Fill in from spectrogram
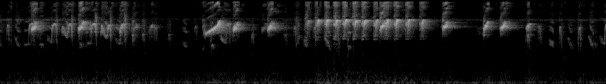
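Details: Song of five-colour and seven-colour sunbirds, meant to be played on a speaker to catch birds: jumbled high twitters, then a quick rising sweep and a rapid even trill of thin notes before scattered chirps.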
